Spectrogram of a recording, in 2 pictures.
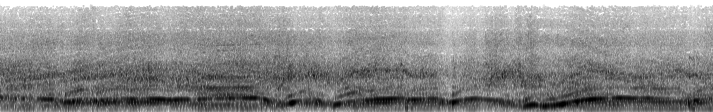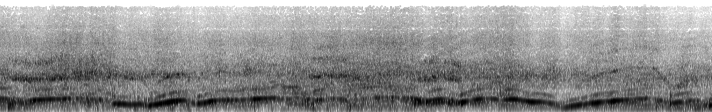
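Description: An off-road Corvette's engine revving up and down over and over as it spins its rear tires in donuts, with the tires squealing and skidding on the asphalt throughout.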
